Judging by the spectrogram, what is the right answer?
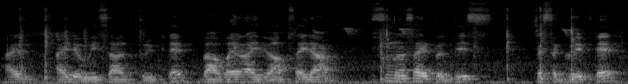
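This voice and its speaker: A man's voice: medium pitch, fairly even intonation, moderate pace. A man with a non-native English accent chatting casually as a guest rider, in short broken phrases with simple grammar. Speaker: guest freestyle motocross rider. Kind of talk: casual unscripted chat. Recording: distant echoey sound, clear noise, clicks.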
